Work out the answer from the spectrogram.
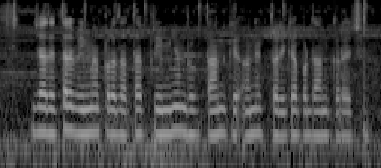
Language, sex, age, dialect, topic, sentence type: Maithili, male, 25-30, Eastern / Thethi, banking, statement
